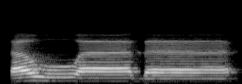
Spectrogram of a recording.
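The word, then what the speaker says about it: تَوَّابًا: tawwaba. Gitu ya, tidak boleh ba.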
